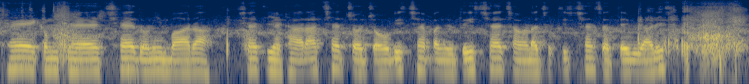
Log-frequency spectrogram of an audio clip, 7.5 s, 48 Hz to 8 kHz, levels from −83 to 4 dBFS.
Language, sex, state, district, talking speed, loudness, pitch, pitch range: Hindi, male, Haryana, Rohtak, 175 wpm, -14 LUFS, 110 Hz, 105-115 Hz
